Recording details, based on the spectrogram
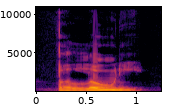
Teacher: the first vowel is not stressed so it has a short sound it's a schwa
